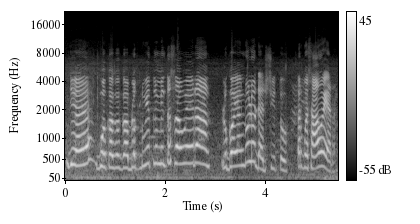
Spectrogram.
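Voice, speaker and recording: A woman's voice: very high-pitched, normal speed, sharp tone, slight background noise. A woman playing a blunt, teasing housewife in a comedy skit, with a Jakarta Betawi accent.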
